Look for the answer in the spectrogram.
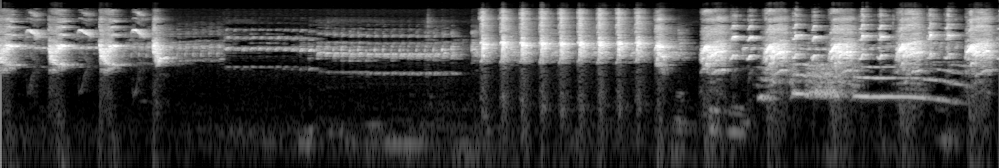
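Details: Long-tailed shrike song with Tengkek Buto (collared kingfisher) material: harsh scratchy notes, then a thin sustained whistled passage, then a rapid rattling run of sharp notes and loud chattering bursts.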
